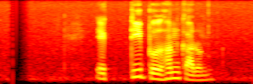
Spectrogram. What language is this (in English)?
Bangla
